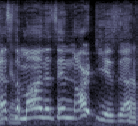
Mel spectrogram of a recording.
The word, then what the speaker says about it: Arceus: But because of UK, most people say it's Arceus now because I'm gonna call it Arceus because you just want to be a fucking dick.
